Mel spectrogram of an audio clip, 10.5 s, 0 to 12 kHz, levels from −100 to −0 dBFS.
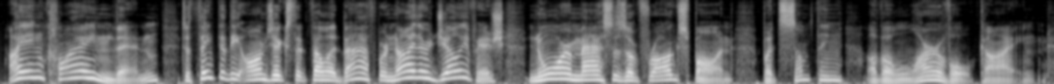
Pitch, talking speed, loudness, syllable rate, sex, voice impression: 165 Hz, 150 wpm, -18 LUFS, 4.0 syllables/s, male, very masculine, very adult-like, middle-aged, thick, very tensed, very powerful, very bright, slightly soft, very clear, very fluent, very cool, intellectual, refreshing, very sincere, very calm, mature, very friendly, very reassuring, very unique, slightly elegant, very wild, sweet, very lively, slightly kind, intense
